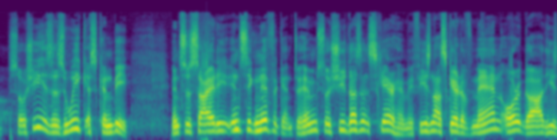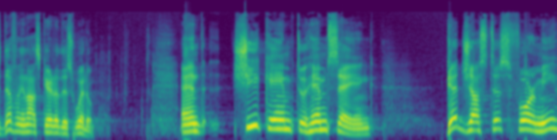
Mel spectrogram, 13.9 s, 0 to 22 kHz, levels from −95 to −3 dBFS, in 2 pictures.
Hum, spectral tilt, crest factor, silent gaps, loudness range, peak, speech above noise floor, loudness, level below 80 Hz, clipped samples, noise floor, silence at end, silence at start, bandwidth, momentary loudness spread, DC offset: none; -4 dB/octave; 14 dB; none; 2 LU; 0 dBFS; 44 dB; -14 LUFS; -60 dBFS; under 0.1%; -58 dBFS; 0 s; 0.15 s; 16 kHz; 7 LU; under 0.1%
